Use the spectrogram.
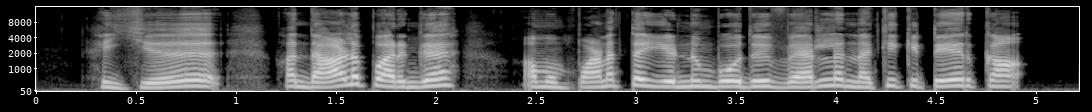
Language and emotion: Tamil, disgusted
